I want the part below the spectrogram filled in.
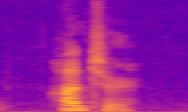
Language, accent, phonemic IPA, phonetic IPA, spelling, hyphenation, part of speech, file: English, US, /ˈhʌntɚ/, [ˈhʌɾ̃ɚ], hunter, hun‧ter, noun, En-us-hunter.ogg
- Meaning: 1. One who hunts game for sport or for food; a huntsman or huntswoman 2. A dog used in hunting; a hunting dog 3. A horse used in hunting, especially a thoroughbred, bred and trained for hunting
